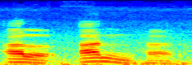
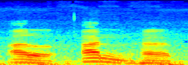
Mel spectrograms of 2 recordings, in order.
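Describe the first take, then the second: No difference in how they are said.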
